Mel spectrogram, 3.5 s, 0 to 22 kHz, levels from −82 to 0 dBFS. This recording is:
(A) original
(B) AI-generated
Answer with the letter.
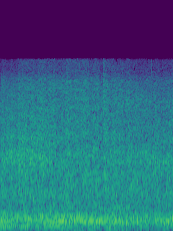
A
